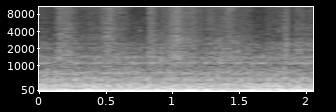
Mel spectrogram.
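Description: Steady low rumble and faint hiss of a car cabin's background noise, with no distinct sounds.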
